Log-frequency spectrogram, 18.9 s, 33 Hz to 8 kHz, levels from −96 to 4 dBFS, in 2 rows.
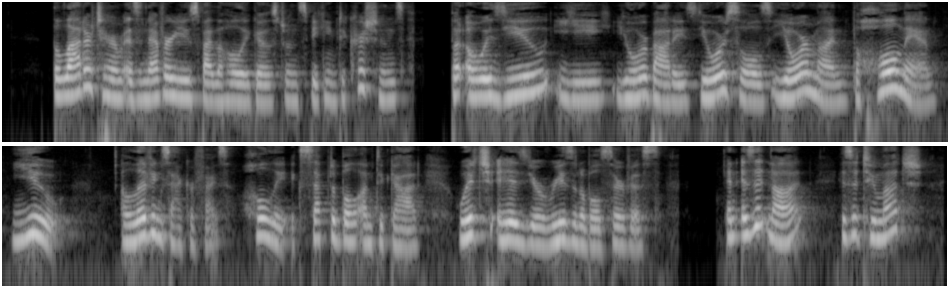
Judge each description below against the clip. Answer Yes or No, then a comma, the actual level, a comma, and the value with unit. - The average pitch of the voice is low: No, high, 190 Hz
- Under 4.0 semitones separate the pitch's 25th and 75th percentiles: No, average, 4.3 semitones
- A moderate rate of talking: Yes, average, 150 wpm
